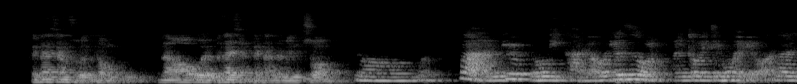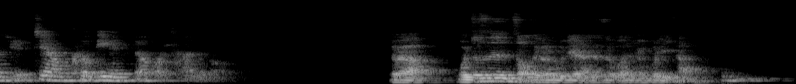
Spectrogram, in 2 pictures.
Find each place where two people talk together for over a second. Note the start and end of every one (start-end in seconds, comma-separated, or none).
none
